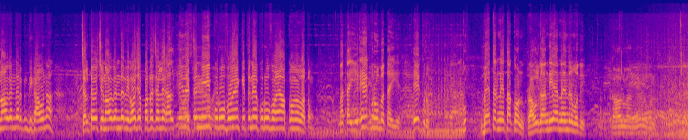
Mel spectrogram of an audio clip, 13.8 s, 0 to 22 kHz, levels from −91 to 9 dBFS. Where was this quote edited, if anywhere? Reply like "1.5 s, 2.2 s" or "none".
9.3 s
